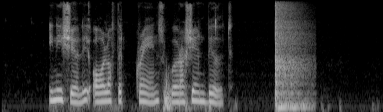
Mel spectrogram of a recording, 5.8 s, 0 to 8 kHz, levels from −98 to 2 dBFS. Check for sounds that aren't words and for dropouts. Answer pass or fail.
fail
